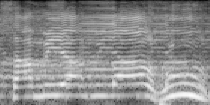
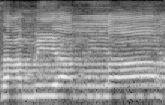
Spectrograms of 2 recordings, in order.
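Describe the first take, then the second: First: Allah ends with an added u vowel. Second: Allah ends without a vowel before the pause. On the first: The speaker calls it right. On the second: The speaker calls it wrong.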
